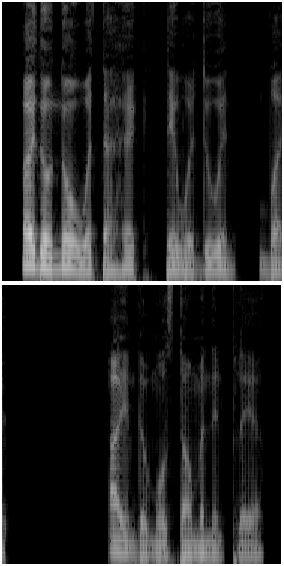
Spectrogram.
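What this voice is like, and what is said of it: Bad Joel Embiid impression. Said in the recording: “That was really bad, by the way. ... That was a terrible Joel Embiid impression.”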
